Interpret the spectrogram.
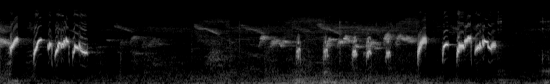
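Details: Red-whiskered bulbul from Thailand, kept caged, delivering a short doubled song meant for chicks to learn. A loud burst of rapid whistled notes, then a softer run of similar notes, then another loud burst near the end.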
